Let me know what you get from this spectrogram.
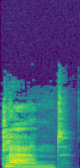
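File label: "gland", English, British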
